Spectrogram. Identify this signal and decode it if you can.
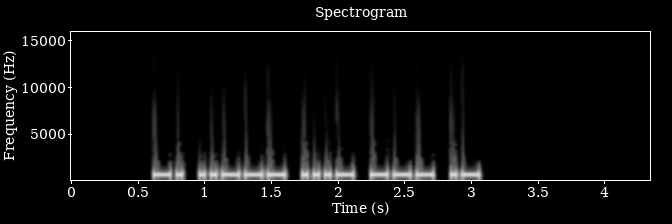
Morse code, heard as a keyed tone, about 35 wpm, 700 Hz. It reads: N2VOA
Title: Speed Racing - USA 1x3 Call Signs 28wpm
